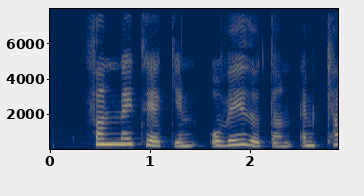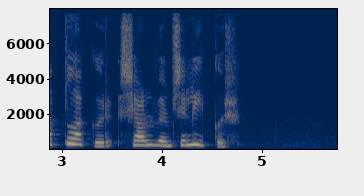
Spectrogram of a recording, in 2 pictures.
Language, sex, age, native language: Icelandic, female, 20-29, Icelandic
